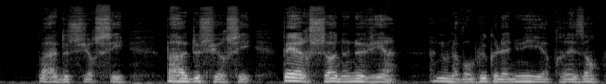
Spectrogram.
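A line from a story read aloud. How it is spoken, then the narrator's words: Weak, moaning voice. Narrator (French): disait Denis d'une voix faible et gémissante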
